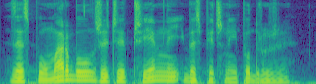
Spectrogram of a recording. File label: Polish; kde; marble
